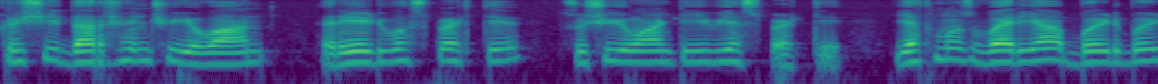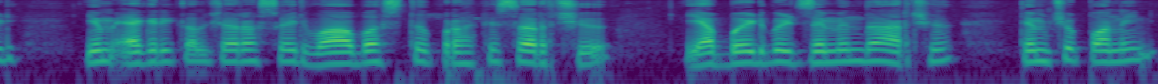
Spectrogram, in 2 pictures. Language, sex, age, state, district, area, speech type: Kashmiri, male, 60+, Jammu and Kashmir, Ganderbal, rural, spontaneous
